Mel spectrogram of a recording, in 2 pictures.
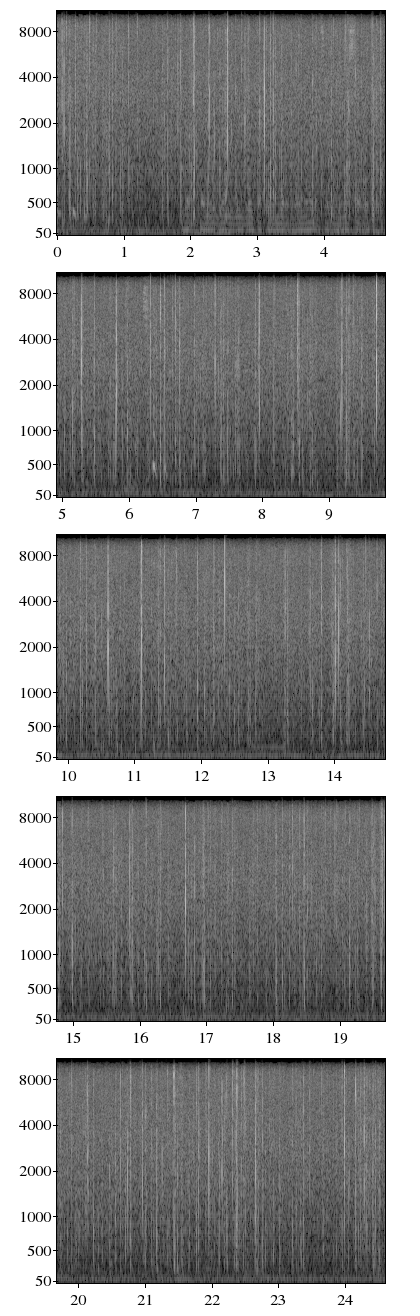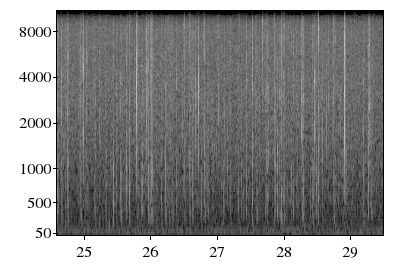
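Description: Rain pattering on a tent's fabric, heard from inside the tent: a steady hiss of drops with many irregular sharper taps.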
